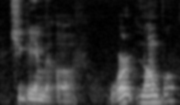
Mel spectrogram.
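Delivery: ordinary talk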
